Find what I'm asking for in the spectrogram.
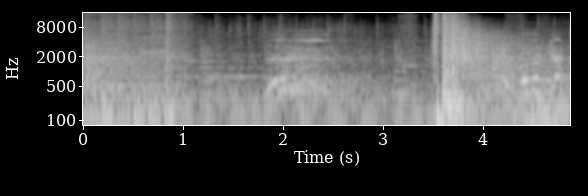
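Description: Single sharp gunshot fired at a light in Metro 2033 Redux cracks loudly near the end, following a stretch of muffled ambient noise and faint movement.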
